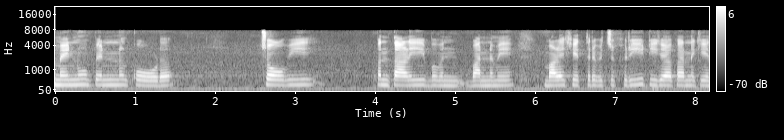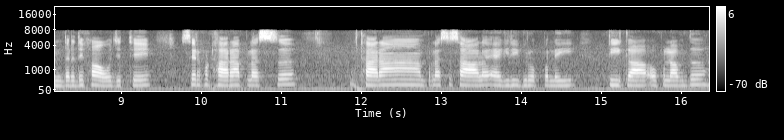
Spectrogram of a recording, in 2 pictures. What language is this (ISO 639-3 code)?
pan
